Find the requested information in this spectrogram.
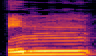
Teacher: नून साकिन के बाद हरूफ इख्फा में से सीन है, यहाँ पे आपने नोज में साउंड लेके जाना है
